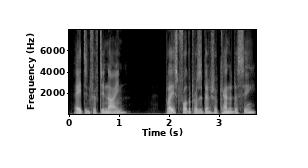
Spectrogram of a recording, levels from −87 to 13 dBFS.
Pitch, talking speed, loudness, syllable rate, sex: 135 Hz, 110 wpm, -20 LUFS, 6.6 syllables/s, male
